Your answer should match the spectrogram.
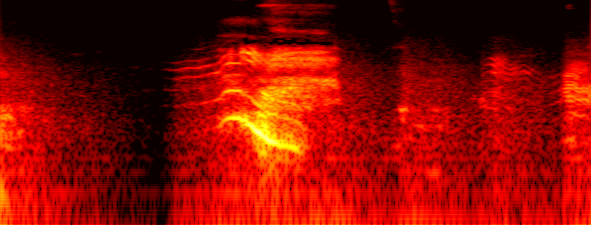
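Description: A man's groan of effort, one pitched vocal sound falling in pitch, about a second and a half in, as he works a pair of dumbbells through a curl rep.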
